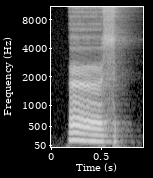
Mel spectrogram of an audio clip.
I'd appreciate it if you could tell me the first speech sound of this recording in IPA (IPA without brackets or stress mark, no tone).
œ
